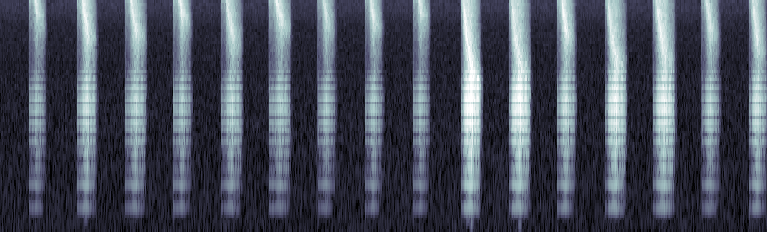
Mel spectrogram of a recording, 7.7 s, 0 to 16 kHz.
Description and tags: noisy hat loop
Loop at 125 beats per minute of lo-fi digital hi-hat type sound.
